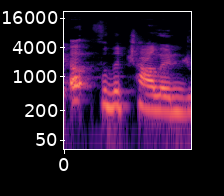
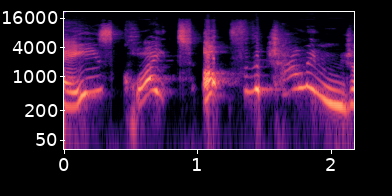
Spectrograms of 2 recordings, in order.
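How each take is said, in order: First: Said in the usual way. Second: High, loud posh voice; plummy posh English, pitched way up; posh accent. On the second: Pretend. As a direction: put on a hammed-up posh accent. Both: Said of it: "gone all posh here".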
